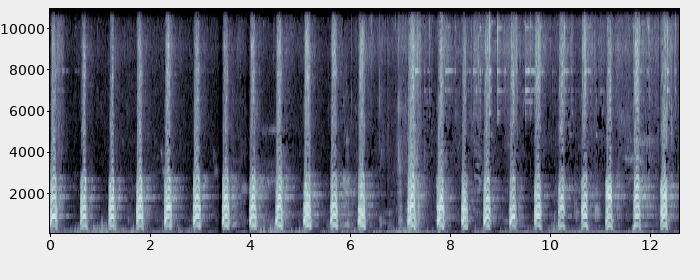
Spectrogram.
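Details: Texas sheriff's K-9 Belgian Malinois trying to attack at a dog park: long steady series of loud harmonic barks, about two per second, over twenty in all with a brief pause near the middle.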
